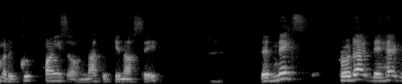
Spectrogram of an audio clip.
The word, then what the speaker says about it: nattokinase: I think that one is pronounced as nattokinase. Is it? Nattokinase, you're right, yes.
